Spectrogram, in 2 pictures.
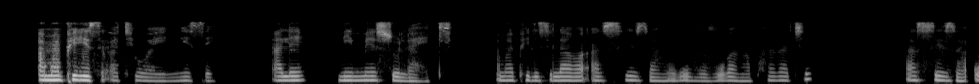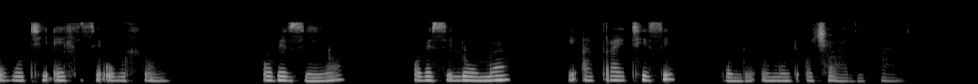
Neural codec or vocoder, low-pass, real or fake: none; 7.2 kHz; real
